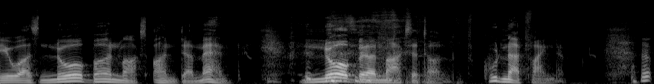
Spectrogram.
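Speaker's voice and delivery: put-on pirate voice with a South African accent. Right after being told they sound like one, in a mock South African pirate accent. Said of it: "you sounded like a South African pirate".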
